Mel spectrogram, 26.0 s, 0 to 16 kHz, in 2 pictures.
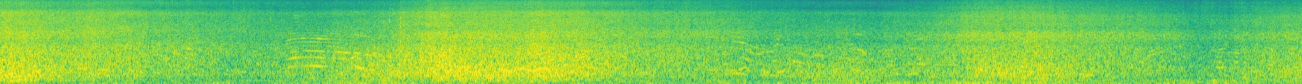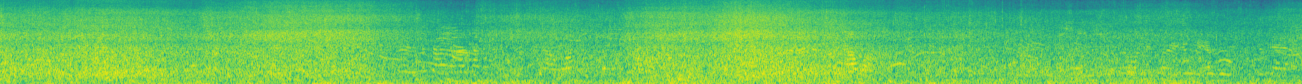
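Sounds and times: sea waves washing on sand: 0.0s - 26.0s
wind buffeting microphone: 0.0s - 26.0s.

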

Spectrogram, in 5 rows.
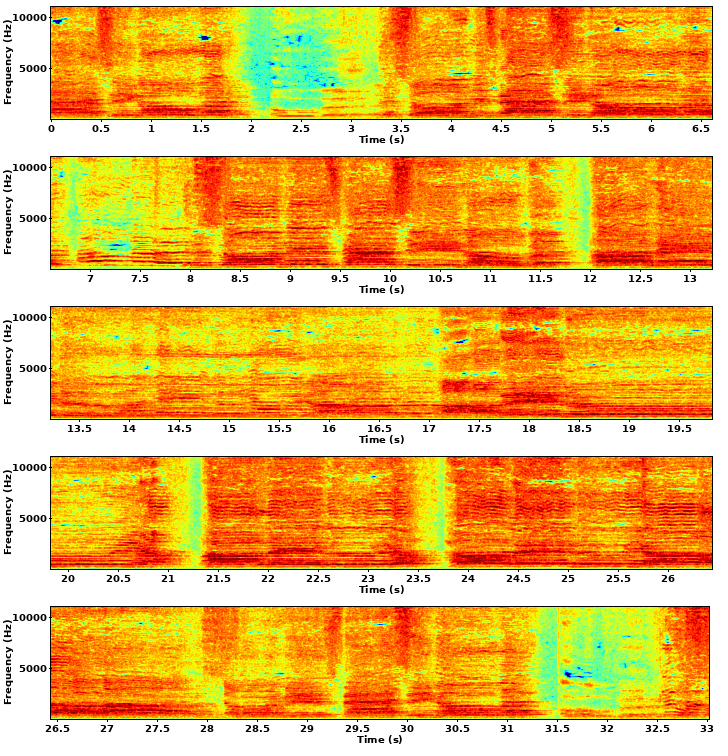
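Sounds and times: congregation singing a hymn: 0.0s - 33.0s.

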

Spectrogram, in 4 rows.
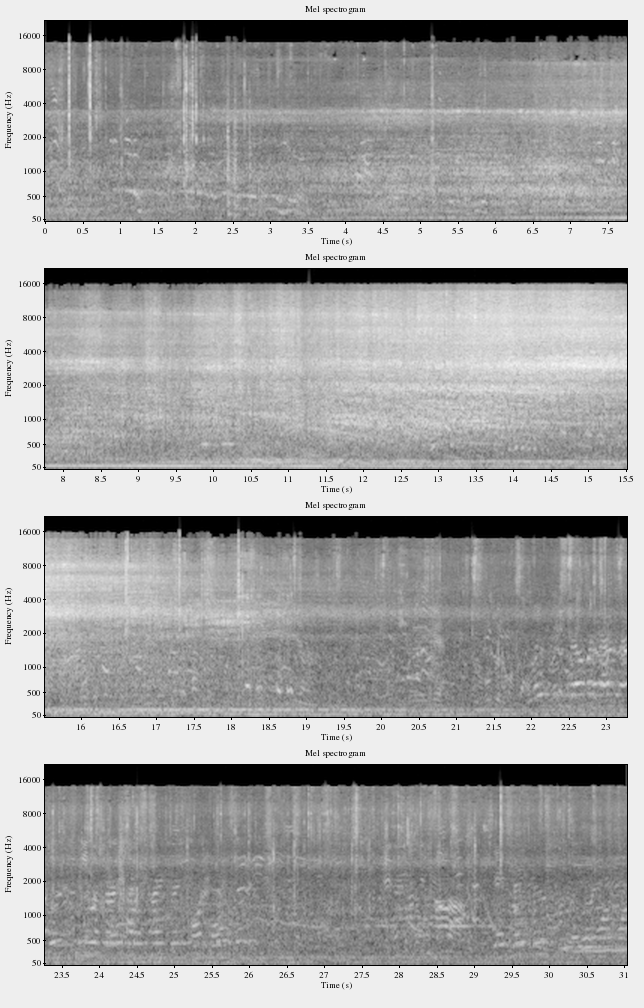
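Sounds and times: turboprop aircraft engines droning: 0.0s - 31.0s.

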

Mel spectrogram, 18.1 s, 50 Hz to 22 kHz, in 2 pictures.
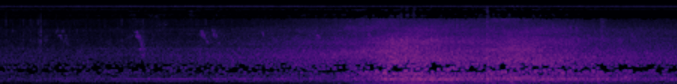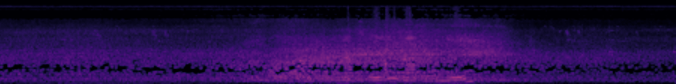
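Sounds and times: engine passing by: 0.2s - 18.0s.

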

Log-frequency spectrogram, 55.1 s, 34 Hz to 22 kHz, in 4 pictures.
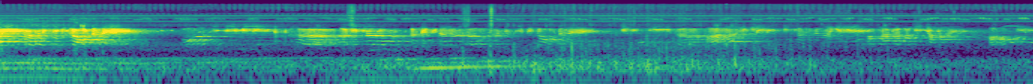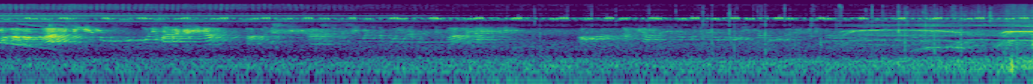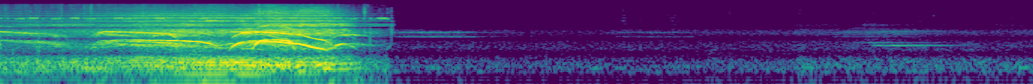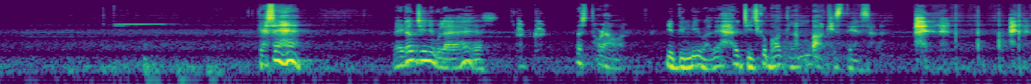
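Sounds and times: sirens wailing: 0.0s - 2.6s, 23.1s - 32.8s
crickets chirring: 0.0s - 32.8s
distant wavering cries: 21.2s - 33.8s.

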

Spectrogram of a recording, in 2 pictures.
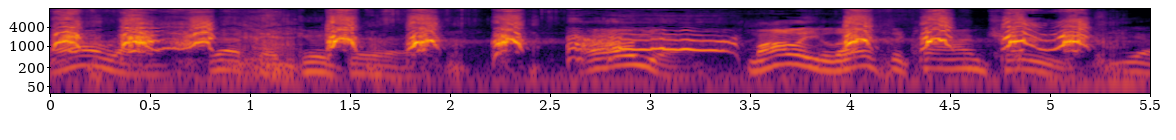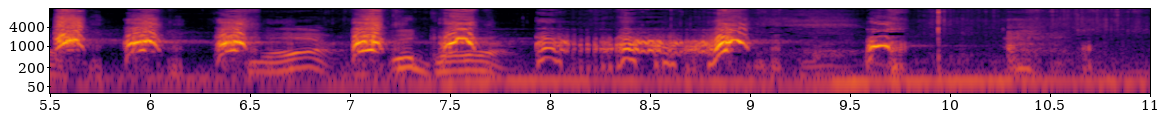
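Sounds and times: small dog yipping: 1.4s - 3.4s, 4.0s - 9.9s.

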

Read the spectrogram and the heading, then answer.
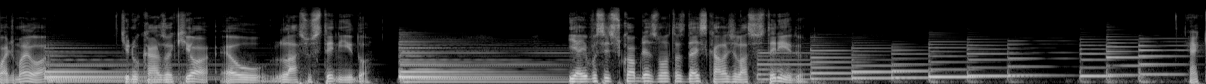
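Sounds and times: digital piano playing scale: 0.0s - 6.6s, 7.4s - 12.0s.

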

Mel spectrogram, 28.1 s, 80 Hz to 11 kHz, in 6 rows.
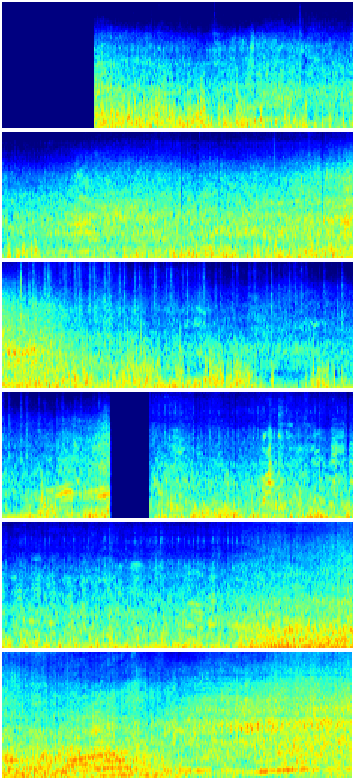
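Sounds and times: car engines revving: 1.3s - 28.0s
tyres skidding: 5.1s - 28.0s.

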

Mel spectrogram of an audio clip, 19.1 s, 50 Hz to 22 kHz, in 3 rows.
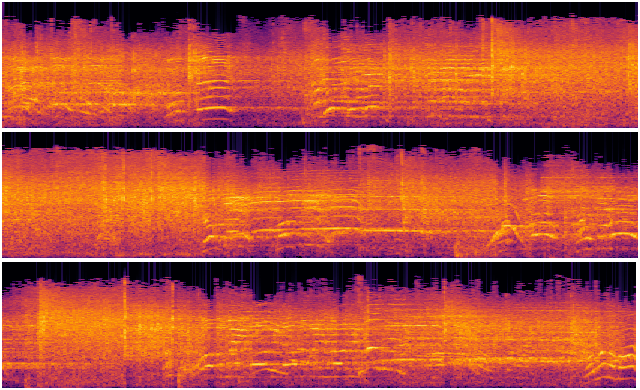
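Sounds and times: spectators shouting and cheering: 0.0s - 7.6s, 8.2s - 19.0s
sticks and puck clacking on ice: 0.0s - 18.9s.

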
